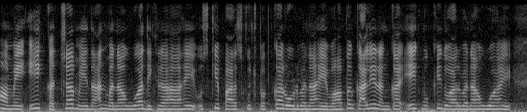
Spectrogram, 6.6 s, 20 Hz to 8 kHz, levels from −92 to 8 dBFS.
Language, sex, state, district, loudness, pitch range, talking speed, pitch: Hindi, female, Bihar, Gopalganj, -28 LUFS, 230-260 Hz, 235 wpm, 235 Hz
